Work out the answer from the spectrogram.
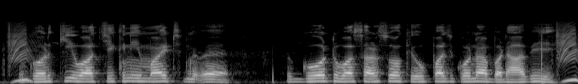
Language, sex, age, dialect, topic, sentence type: Maithili, male, 18-24, Southern/Standard, agriculture, question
